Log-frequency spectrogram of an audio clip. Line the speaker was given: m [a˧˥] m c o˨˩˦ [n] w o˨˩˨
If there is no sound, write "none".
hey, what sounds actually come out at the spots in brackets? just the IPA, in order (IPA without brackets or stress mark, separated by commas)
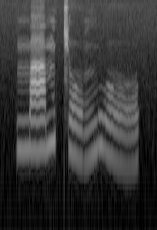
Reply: a˧˥, ŋ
